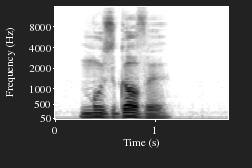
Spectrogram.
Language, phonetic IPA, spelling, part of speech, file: Polish, [muzˈɡɔvɨ], mózgowy, adjective, Pl-mózgowy.ogg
